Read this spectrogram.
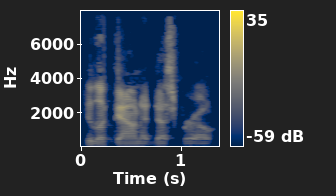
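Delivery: plain reading voice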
